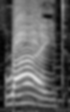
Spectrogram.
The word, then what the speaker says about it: ride: 这里的 I 读的时候，嘴巴要尽量张大，发音要圆润。 I I ride give somebody a ride 就是顺便搭载某人，让某人搭便车的意思。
